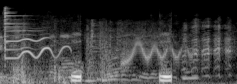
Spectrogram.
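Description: Cartoon boing sound effect: a springy tone that wobbles up and down in pitch, heard twice. Short low blips come near the middle and near the end.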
